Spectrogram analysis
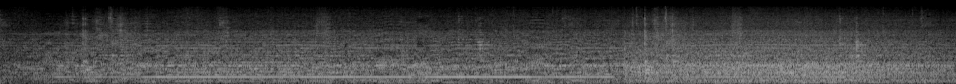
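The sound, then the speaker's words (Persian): A vacuum cleaner runs at home, giving a steady, droning whir with a constant motor hum that holds for several seconds. “مژده در را می‌بندد و شروع به کشیدن جاروبرقی می‌کند.”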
